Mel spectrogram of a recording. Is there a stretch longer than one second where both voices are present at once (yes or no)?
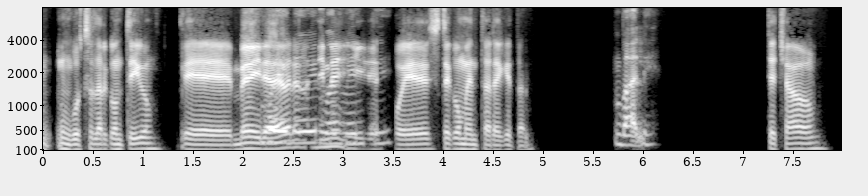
yes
